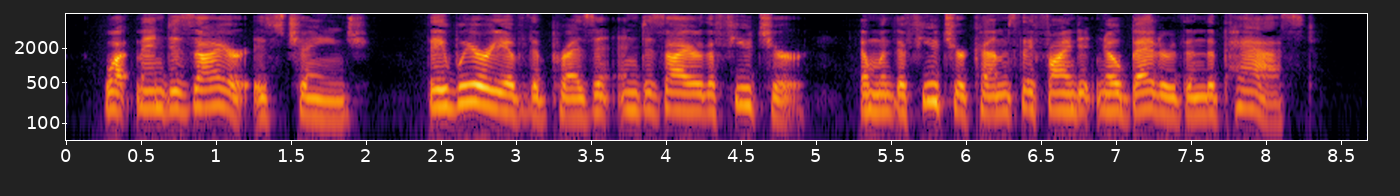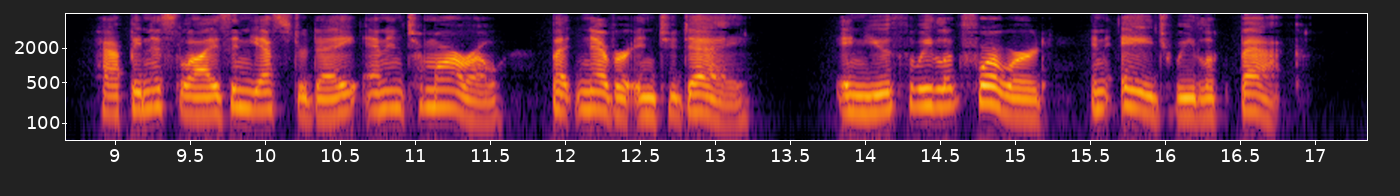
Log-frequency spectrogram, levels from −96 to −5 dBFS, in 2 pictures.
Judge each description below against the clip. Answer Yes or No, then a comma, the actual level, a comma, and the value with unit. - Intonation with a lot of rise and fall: No, average, 4.2 semitones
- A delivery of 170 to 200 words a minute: Yes, average, 175 wpm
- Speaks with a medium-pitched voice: Yes, medium, 160 Hz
